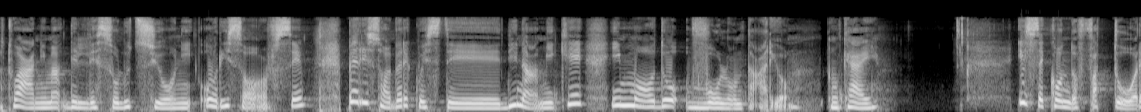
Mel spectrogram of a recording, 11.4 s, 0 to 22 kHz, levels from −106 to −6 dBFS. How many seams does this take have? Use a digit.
0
